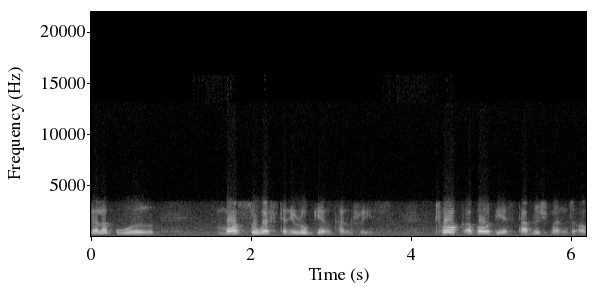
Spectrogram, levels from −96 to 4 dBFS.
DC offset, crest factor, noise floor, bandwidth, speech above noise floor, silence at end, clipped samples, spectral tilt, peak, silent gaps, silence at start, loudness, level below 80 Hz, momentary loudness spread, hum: under 0.1%; 18 dB; -54 dBFS; 3.8 kHz; 26 dB; 0 s; under 0.1%; -7 dB/octave; -12 dBFS; none; 0 s; -27 LUFS; -70 dBFS; 19 LU; none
